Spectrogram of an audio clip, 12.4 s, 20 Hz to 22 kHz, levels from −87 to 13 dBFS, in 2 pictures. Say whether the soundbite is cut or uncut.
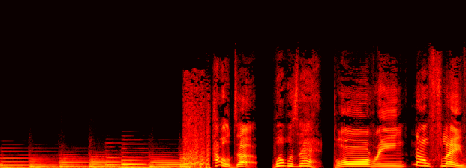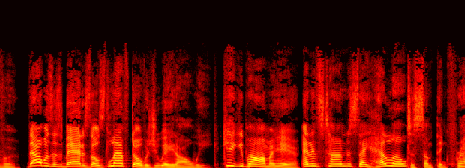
uncut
